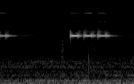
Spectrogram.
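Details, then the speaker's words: MultiRAE gas detector bump test on all four sensors with calibration adapter: short high chirp, then three quick shrill beep bursts; all sensors in alarm and all alarms functional, so the bump test passed. "Now we can see that all the sensors are in alarm and all the alarms are functional on the instrument. So it means it passes the bump test successfully."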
